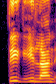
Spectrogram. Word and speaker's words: tig-ilan: So tig-ilan, when there's a hyphen in it, you have to have that glottal stop. Tig-ilan. That means how many of each. When there's no hyphen, tigilan, tigilan.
